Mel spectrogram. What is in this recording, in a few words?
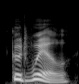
"goodwill", spelling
